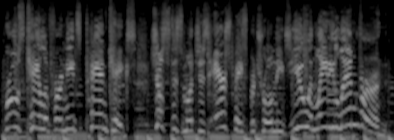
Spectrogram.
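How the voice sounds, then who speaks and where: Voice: high-pitched, lively intonation, unhurried, pushed and bright, faint music behind, full character voice. An actor playing an earnest, gullible subordinate patrol officer in a game, puzzled and exclamatory. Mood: eager realization.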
